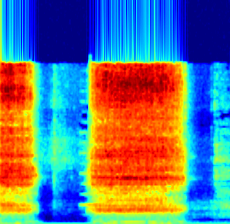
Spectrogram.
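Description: Small electric ballast pump in an RC submarine's watertight cylinder, run in one direction and then the other. The first run stops about half a second in, and a second run of about a second follows. Each run rises and falls in pitch as the motor spins up and down.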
